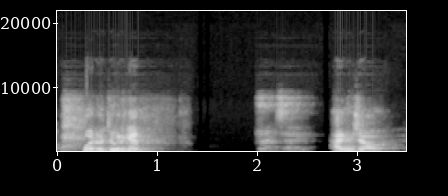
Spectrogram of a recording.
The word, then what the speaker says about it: Hangzhou: Hangzhou just says, "Do you know how many Chinese people admire your mustache?"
